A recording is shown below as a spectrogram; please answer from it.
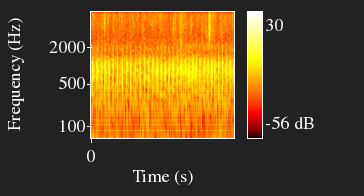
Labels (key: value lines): label: biophony, rattle
recorder: SoundTrap 500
